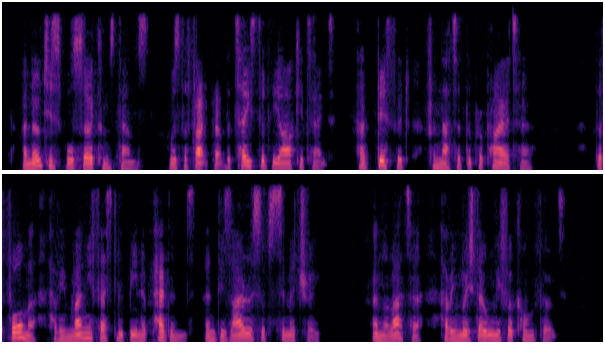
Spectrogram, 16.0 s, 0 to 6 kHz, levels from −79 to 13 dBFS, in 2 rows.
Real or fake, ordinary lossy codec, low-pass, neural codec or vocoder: fake; AAC, 32 kbps; 5.4 kHz; codec, 24 kHz, 1.2 kbps, DualCodec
